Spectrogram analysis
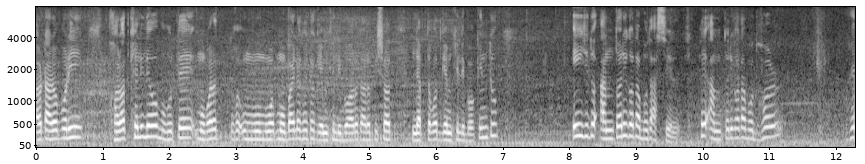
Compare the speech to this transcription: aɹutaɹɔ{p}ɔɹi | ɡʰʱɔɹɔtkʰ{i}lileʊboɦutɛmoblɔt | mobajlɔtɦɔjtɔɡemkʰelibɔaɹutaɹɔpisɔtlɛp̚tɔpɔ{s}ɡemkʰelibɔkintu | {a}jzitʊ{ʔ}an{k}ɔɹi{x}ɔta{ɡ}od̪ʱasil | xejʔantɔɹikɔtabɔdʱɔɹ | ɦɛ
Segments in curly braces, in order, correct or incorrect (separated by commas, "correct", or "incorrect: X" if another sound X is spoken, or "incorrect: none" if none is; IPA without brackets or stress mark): correct, incorrect: e, incorrect: t, incorrect: e, correct, incorrect: t, incorrect: k, incorrect: b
